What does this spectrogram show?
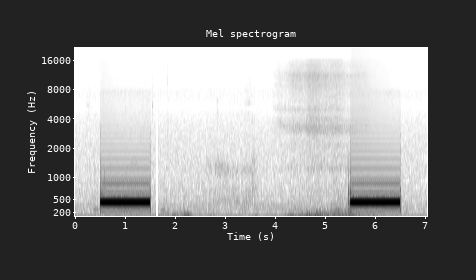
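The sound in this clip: Ringback tone of a phone call that nobody answers: two long, steady, even electronic beeps about a second each, separated by a pause of several seconds with faint breathing-like noise.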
